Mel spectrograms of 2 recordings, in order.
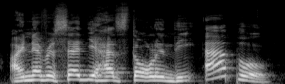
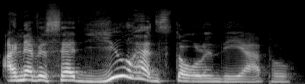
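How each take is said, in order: First: The main stress falls on the word apple. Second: The main stress falls on the word you. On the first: Something other than the apple was taken. "but I told about the five dollar bill next to it that you took" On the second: Someone else took the apple. "No, I said it was Jennifer"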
